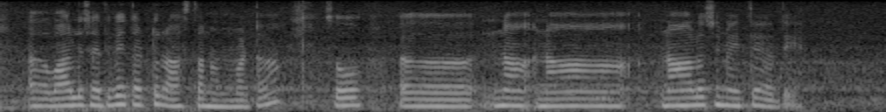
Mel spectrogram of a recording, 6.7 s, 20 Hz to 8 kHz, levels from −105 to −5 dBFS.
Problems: low volume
